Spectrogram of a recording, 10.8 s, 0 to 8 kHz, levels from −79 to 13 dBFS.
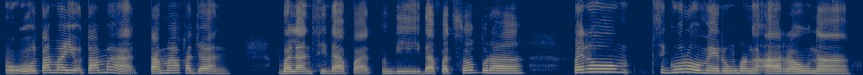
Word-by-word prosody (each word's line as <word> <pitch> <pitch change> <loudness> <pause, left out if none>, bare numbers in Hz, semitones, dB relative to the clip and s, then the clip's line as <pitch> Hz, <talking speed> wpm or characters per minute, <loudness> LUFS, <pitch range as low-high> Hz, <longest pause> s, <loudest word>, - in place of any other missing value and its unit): Oo, 205 +6 0
tama 280 +2 +1
yo 270 -1 -1
tama, 270 -6 0 0.2
tama 255 +4 +1
ka 250 -2 -3
diyan. 210 -5 -3 0.6
Balanse 210 +2 +1
dapat 185 - -1
hindi 205 -1 -7
dapat 200 0 -1
sobra, 250 -1 0 0.6
pero 340 +3 +4 0.5
siguro 305 0 +1
mayrong 235 -1 0
mga 230 -1 -1 0.3
araw 220 +2 +1
na 200 -2 -1
235 Hz, 100 wpm, -22 LUFS, 205-265 Hz, 0.6 s, pero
